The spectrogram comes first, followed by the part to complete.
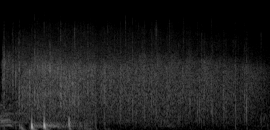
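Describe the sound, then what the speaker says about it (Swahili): A crowd at a national youth dialogue event on elections in Kenya applauds, a dense, steady patter of clapping with a few sharp near claps early on, gradually fading toward the end. "Tuwapige makofi."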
